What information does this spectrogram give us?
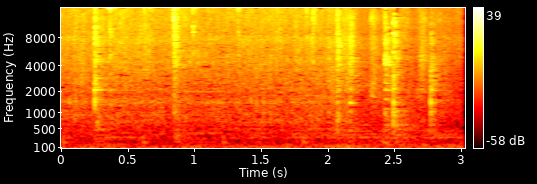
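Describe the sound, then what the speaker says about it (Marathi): Onions fry and sizzle steadily in a pan for a village-style mutton masala, with sharp scraping clicks from stirring. The sizzle is loud and close. "आपल्याला कांदा आहे ना साधारण लालसर करून घ्यायचा आहे"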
